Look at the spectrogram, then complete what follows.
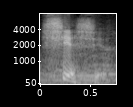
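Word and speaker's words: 谢: Um this character is pronounced shi and that's how we say it simply.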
